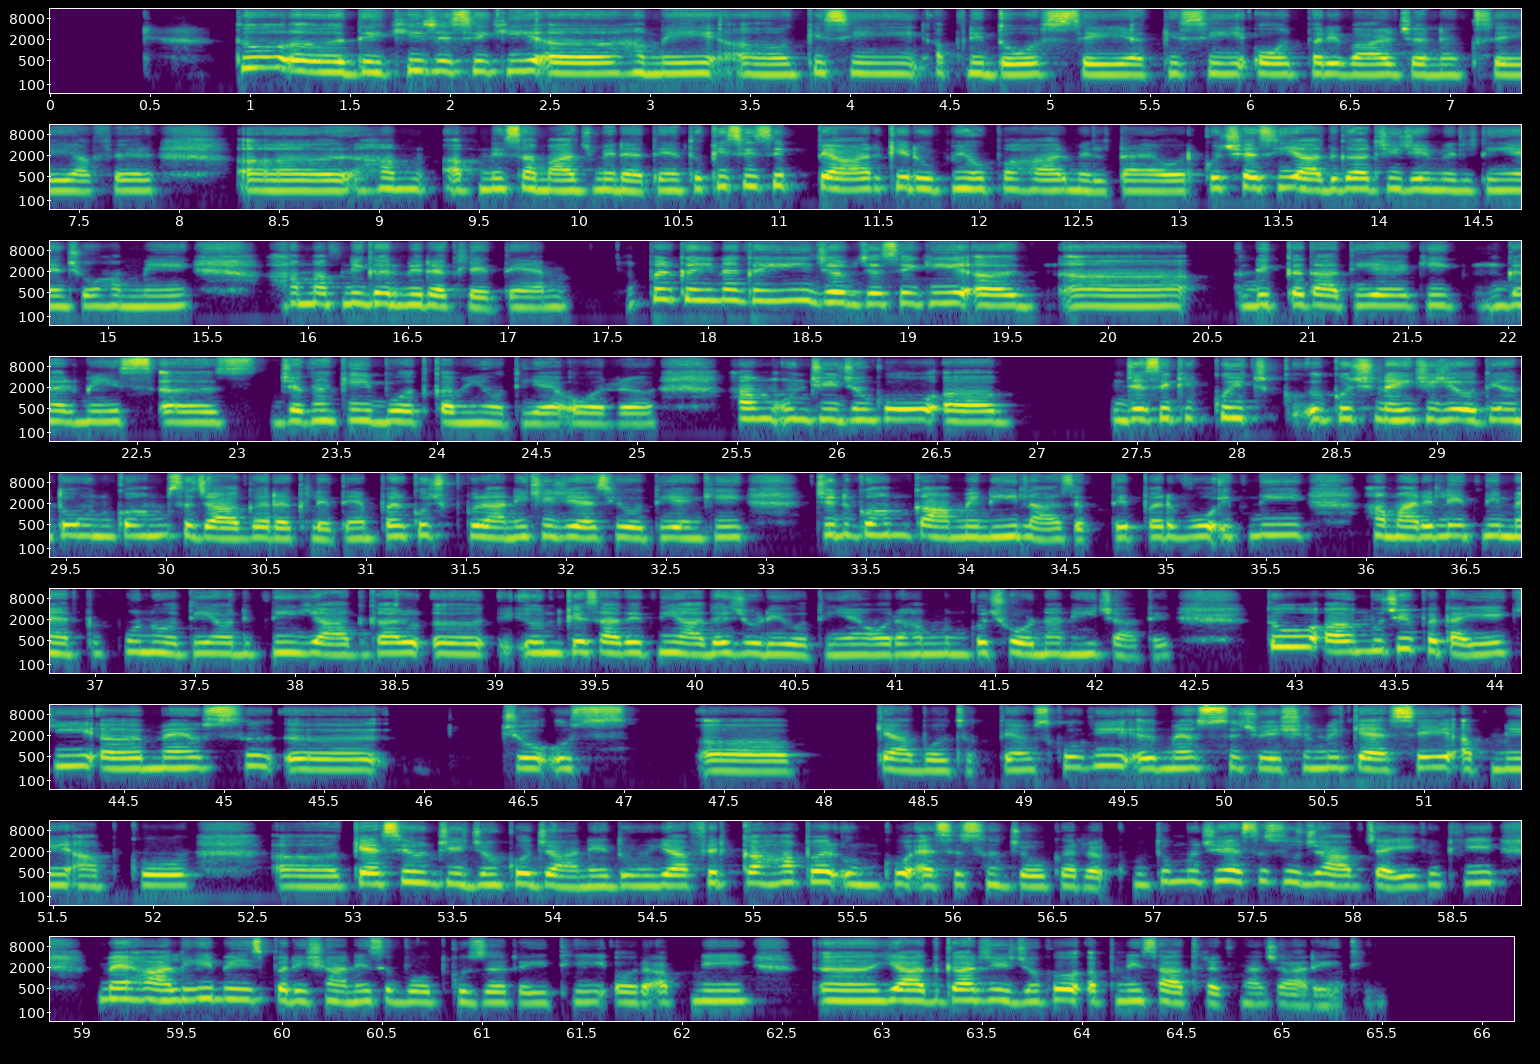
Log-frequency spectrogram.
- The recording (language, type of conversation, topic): Hindi, advice, उपहारों और यादगार चीज़ों से घर भर जाने पर उन्हें छोड़ना मुश्किल क्यों लगता है?
- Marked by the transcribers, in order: in English: "सिचुएशन"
